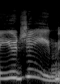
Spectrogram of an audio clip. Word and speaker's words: Ugin: differently some people say ugin some people say eugene you know yes that's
